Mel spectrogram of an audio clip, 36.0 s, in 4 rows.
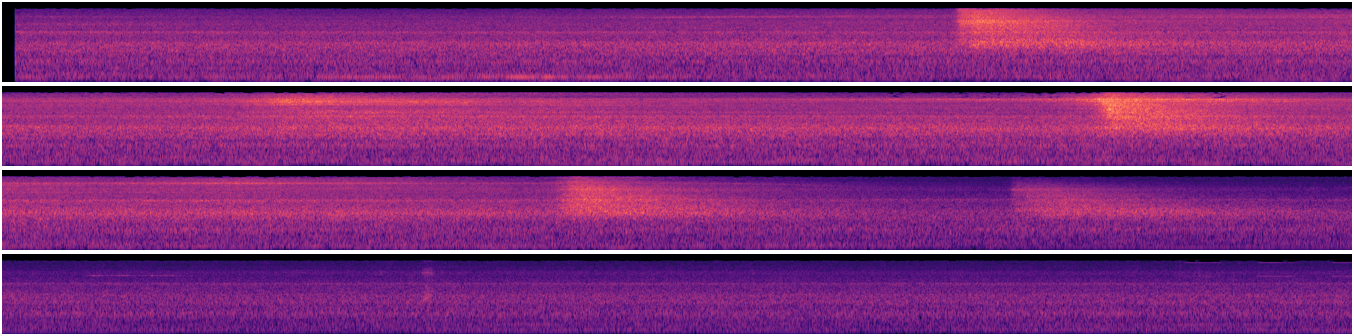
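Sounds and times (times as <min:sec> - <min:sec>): low train engine hum: 0:00.1 - 0:36.0
short air hisses: 0:06.4 - 0:07.9, 0:16.2 - 0:17.4, 0:21.6 - 0:23.1, 0:24.7 - 0:26.6.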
